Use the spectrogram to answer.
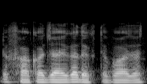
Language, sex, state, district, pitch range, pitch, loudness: Bengali, male, West Bengal, Paschim Medinipur, 100-110 Hz, 105 Hz, -16 LUFS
